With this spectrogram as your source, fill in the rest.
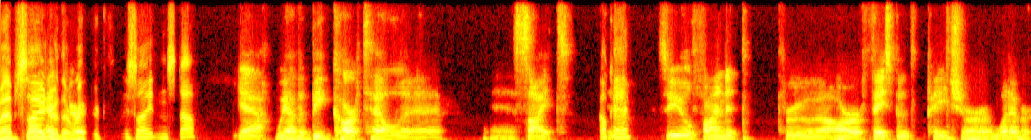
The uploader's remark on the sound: skyped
